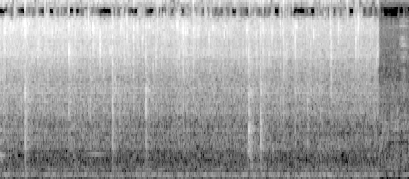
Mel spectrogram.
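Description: Pasta roasting in a pan gives a steady, close sizzle and crackle with occasional sharp pops and light stirring, continuing unbroken without speech.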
